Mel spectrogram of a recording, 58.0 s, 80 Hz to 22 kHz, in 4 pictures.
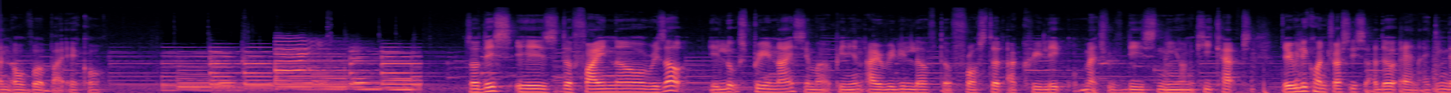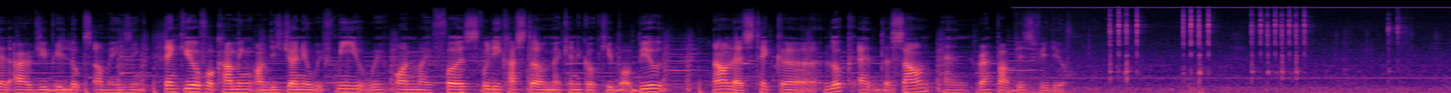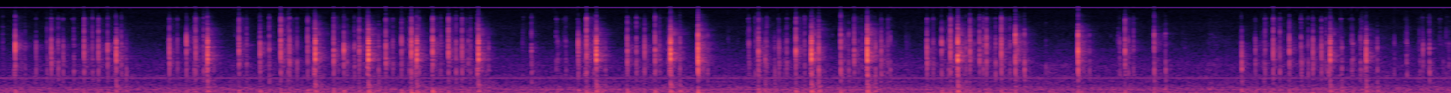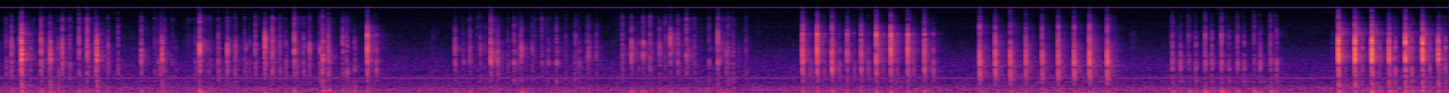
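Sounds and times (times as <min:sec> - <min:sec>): mechanical keyboard typing: 0:24.7 - 0:40.8, 0:41.4 - 0:47.4, 0:48.0 - 0:58.0.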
